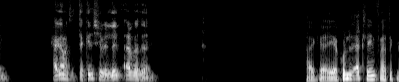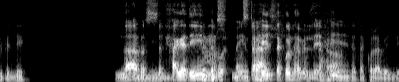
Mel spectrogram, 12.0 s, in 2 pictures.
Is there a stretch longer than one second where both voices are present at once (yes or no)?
yes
